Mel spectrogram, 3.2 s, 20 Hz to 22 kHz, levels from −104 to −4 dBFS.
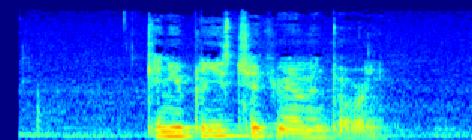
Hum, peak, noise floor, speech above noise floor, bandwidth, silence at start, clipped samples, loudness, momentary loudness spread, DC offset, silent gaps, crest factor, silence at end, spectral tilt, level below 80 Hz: none; -20 dBFS; -61 dBFS; 25 dB; 16 kHz; 0.15 s; under 0.1%; -37 LUFS; 16 LU; under 0.1%; none; 20 dB; 0.5 s; -5.5 dB/octave; -78 dBFS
